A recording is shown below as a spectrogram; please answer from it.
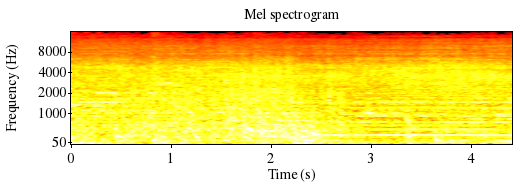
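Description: Steam hissing in a steady rush as it vents from pipework, under a dramatic orchestral film score whose held notes come in about two and a half seconds in.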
